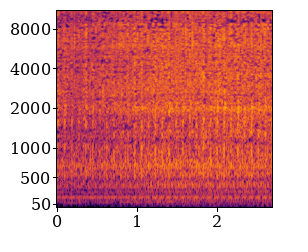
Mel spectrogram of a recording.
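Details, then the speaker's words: Suzuki Alto small petrol engine idling with a fast, busy metallic rattle inside the engine; low oil or pulley cover suspected at first, but the timing chain tensioner was found loose, leaving a slack chain. "Où étais-je surpris par un bruit étrange à l'intérieur du moteur ? Où ai-je cherché partout la cause de ce bruit, mais en vain ?"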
